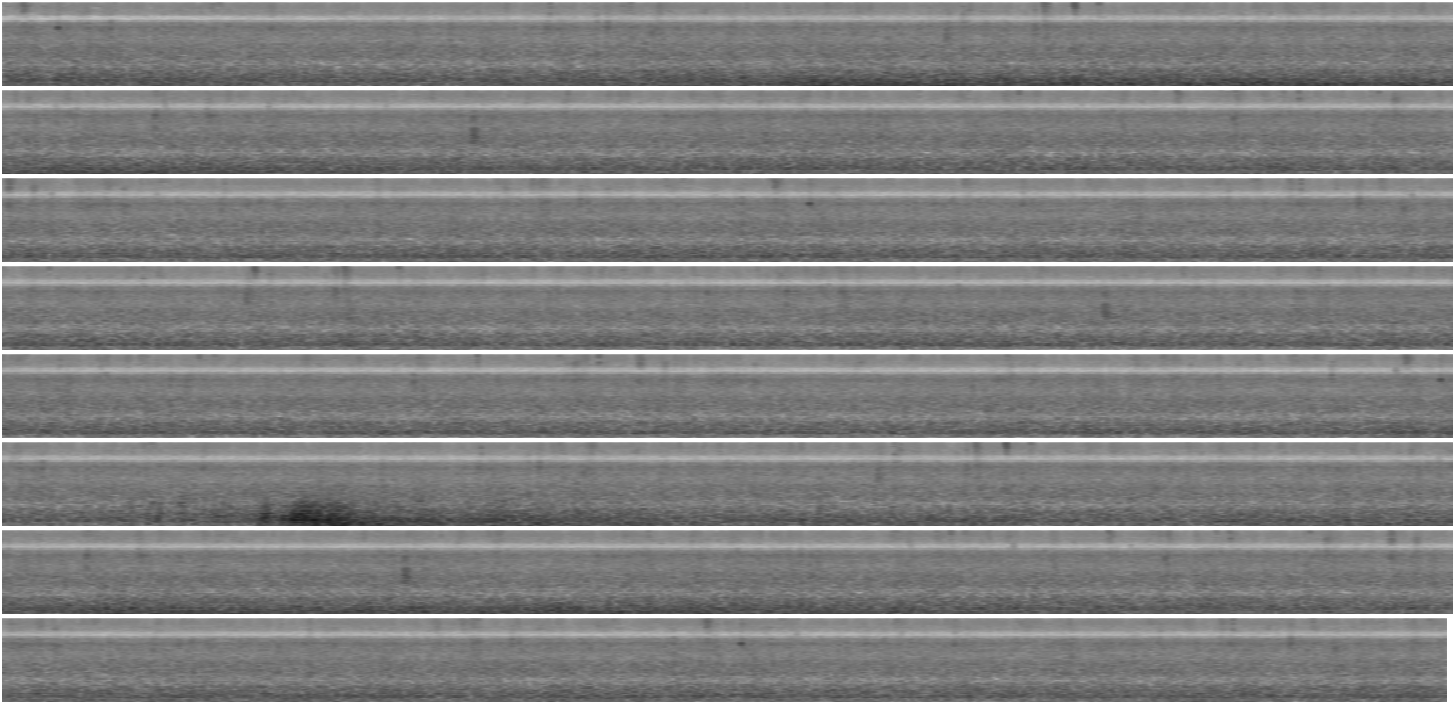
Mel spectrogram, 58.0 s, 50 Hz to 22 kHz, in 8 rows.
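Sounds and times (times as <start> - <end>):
thunder rumble: 0.0 - 24.5, 35.8 - 58.0
heavy rain falling: 0.0 - 58.0.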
